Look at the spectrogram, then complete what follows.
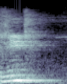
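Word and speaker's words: read: পড়া ইংরেজি রিড, আর রিড এর 3 রকম ফর্ম কি কি? রিড বানানগুলো একই হয়, শুধু উচ্চারণটা পাল্টে যায়। রিড, রেড, আর রেড, আবার রিড।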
